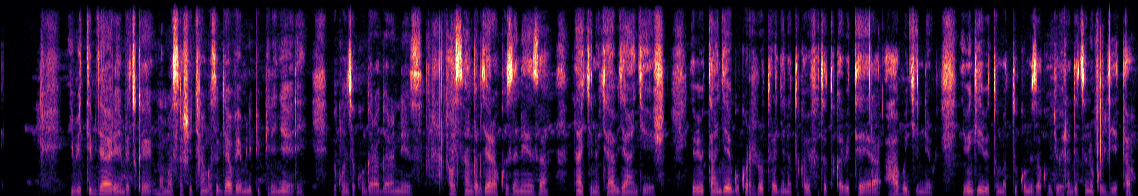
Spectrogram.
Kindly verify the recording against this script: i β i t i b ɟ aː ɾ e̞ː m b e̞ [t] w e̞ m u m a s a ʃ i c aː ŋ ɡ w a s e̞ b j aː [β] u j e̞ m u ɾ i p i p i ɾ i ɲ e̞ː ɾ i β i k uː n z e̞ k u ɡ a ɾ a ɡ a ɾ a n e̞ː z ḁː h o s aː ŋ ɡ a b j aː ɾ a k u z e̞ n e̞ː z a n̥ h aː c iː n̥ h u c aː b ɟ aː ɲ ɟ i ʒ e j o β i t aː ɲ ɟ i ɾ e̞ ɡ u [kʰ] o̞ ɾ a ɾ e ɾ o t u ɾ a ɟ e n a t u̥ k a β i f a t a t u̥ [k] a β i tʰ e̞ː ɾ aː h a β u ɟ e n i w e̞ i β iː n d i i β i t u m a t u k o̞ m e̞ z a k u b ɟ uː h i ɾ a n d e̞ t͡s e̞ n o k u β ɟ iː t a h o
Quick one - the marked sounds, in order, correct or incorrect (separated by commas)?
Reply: incorrect, incorrect, incorrect, correct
